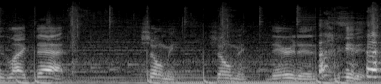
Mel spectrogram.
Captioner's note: laughing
